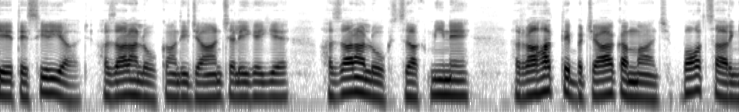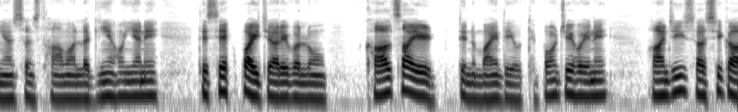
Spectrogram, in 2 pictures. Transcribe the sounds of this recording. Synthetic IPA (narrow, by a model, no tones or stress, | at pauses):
eːt̪eːsiːɾɪjaːd͡ʒhəzaːɾãːloːkãːd̪iːd͡ʒaːnt͡ʃəliːɡəiːɦɛː | həzaːɾãːloːkzəkʰmiːneː | ɾaːɦət̪̚ːeːbət͡ʃaːkəmːãːd͡ʒbɔːt̪saːɾijãːsənst̪ʰaːʋãːləɡɪjãːɦoːijãːneː | t̪eːsɪkʰpaːiːt͡ʃaːɾeːʋəlːõː | kʰaːlsaːeːɖd̪eːnəmãːɪ̃nd̪eːʊt̪ʰːeːpɔ̃ːt͡ʃeːɦoːeːneː | hãːd͡ʒiːsəsɪkaː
